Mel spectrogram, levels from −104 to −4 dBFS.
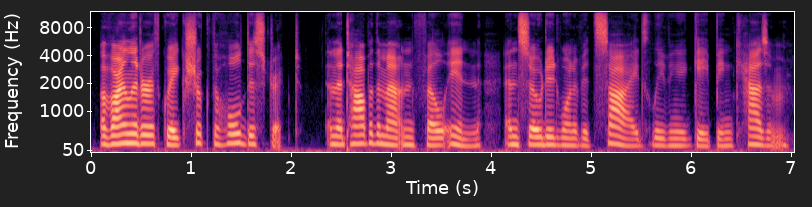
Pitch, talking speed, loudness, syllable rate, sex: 185 Hz, 220 wpm, -21 LUFS, 5.6 syllables/s, female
